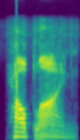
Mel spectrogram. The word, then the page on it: helpline: American English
